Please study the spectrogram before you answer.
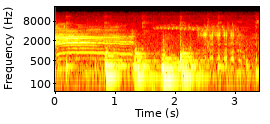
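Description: A goat gives a wavering, nasal bleat, then a few shorter, lower bleats in quick succession, with music playing underneath.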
